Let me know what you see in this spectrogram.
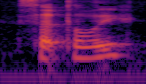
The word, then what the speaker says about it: subtly: Yeah, I was, like, trying to, like, subtly. – It's what, just like that. – What it subtly? Subtly? Well, there's a B in there. – Yeah, subtly. Yeah. Subtly. It's a silent B.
